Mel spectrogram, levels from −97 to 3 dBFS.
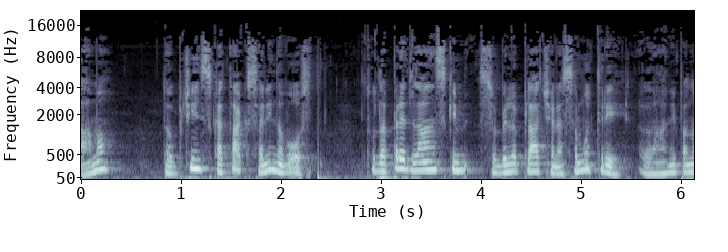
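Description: From start to finish the speech has plainly audible MP3 compression damage, likely from an encoder starved of bits at a rate around 48 kbps. Everything above 16.5 kHz is gone, and the weakest detail flickers between frames, giving a watery, swirly texture with chirpy sibilants.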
